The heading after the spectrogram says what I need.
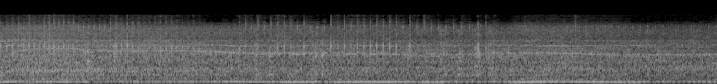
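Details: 1999 Grand Prix SC 3.8, whose misfire was traced to a bad ignition coil (#1-4): engine settles into a steady idle with an even low drone and no stumble or skip; normal idle.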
